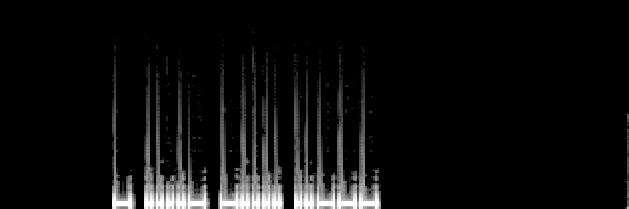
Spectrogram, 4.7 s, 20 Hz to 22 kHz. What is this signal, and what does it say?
Morse code, heard as a keyed tone, about 30 wpm, 700 Hz. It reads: T462
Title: Numbers - Contest Style - 4-Digit 30wpm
